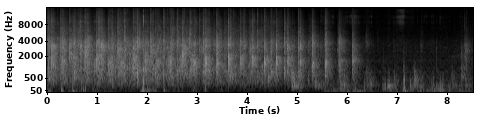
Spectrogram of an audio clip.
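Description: Audience at a Sunday side-business seminar bursting into sustained applause at the end of a talk, dense and even hand claps for about five seconds before thinning into scattered claps and fading out.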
